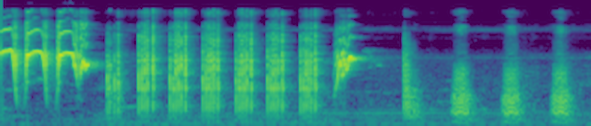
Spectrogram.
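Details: Training lure of Asian pied starling song: three looping whistles, a run of eight harsh buzzy pulses, a rising whistle, then slower, lower grating notes.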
